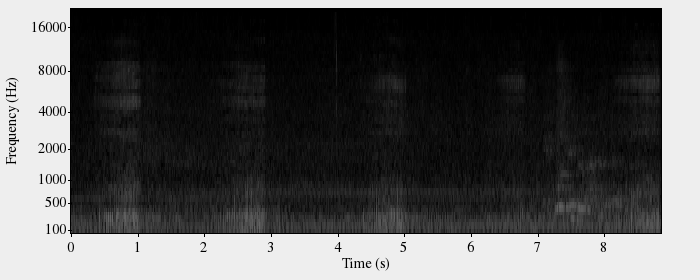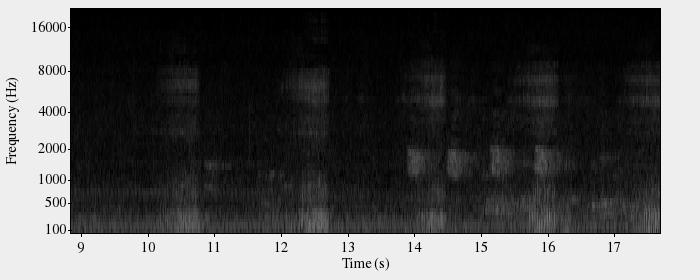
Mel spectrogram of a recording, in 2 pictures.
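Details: Sleeping Doberman: regular low, rumbling snores about every two seconds, roughly 30 a minute, over a steady background hum; snoring.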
